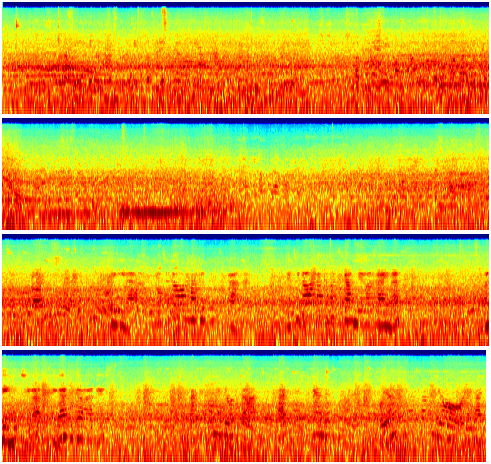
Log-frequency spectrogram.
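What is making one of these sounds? A train's motor whines as the train runs.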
